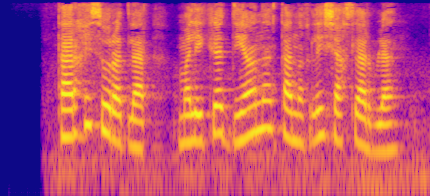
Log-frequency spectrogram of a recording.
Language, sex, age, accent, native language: Uzbek, female, 18-24, Samarqand, Uzbek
